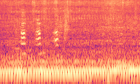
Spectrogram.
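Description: Motorcycle engine of a tricycle (a motorcycle with a passenger cab) running steadily while under way, a constant low drone heard from inside the passenger cab.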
